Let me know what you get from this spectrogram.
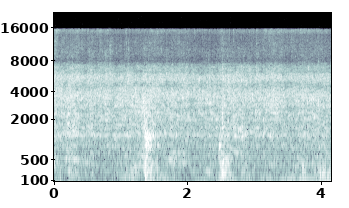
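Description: Meat and kachalu frying in oil in a pan: a steady sizzle while a wooden spatula stirs them, with a few short knocks and scrapes of the spatula against the pan, the clearest about a second and a half in.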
